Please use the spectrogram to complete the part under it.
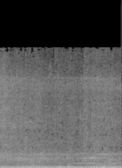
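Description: A motor rickshaw engine rumbles close by.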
